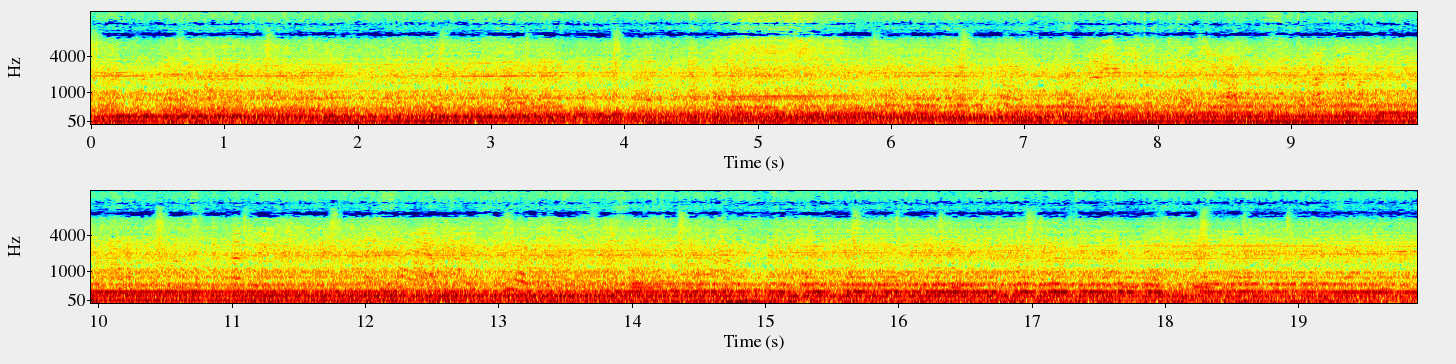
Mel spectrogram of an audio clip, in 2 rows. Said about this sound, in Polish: Jadąc linią 100 miałem też okazję przypomnieć sobie, jak głośne były te autobusy.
